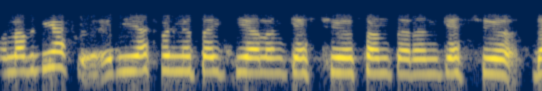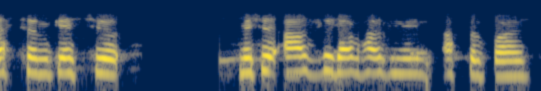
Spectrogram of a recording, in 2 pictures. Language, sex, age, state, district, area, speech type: Kashmiri, female, 18-30, Jammu and Kashmir, Shopian, rural, conversation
